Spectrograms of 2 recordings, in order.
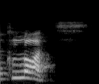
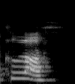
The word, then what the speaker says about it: cloth: thinking you might say where is the clots? It is not cloth. The th should not be pronounced like a t. Put your tongue outside and say where is the cloth?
